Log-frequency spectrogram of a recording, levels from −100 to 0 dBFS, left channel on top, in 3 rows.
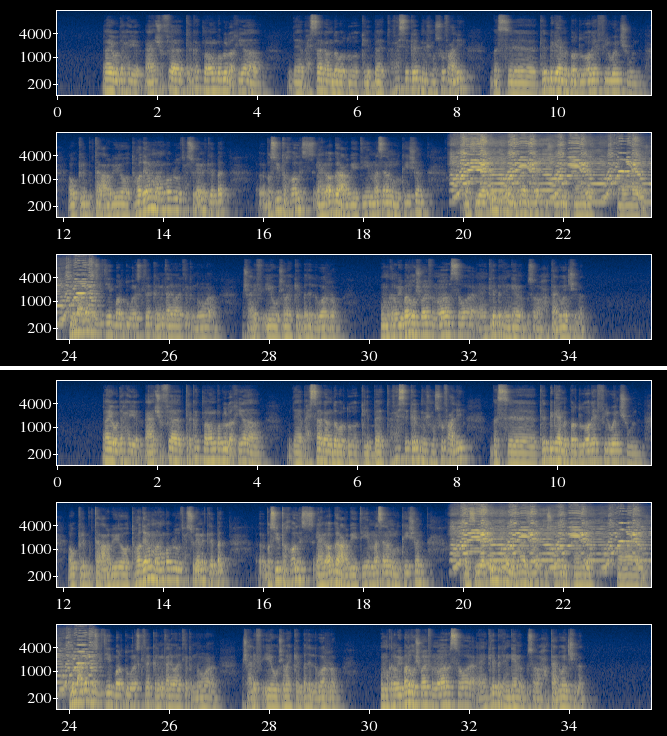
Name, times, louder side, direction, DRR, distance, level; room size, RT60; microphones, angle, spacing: voice 1, 0.9-4.1 4.6-8.1 8.7-15.5 15.9-19.5 20.0-22.6 23.0-23.6 24.0-26.9 27.5-29.3 30.2-34.3, equal, 45° right, 0.7 m, -30 dB
Harmonica, 19.7-24.6, left 1 dB, 20° left, 0.7 m, -23 dB
3.0 x 2.2 x 4.0 m
head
